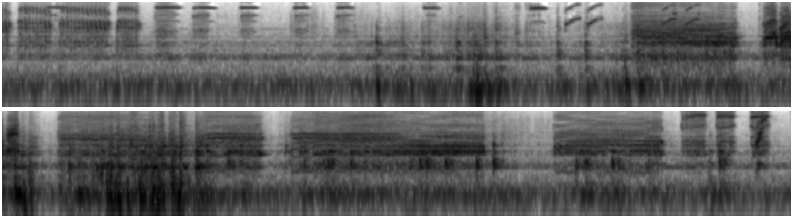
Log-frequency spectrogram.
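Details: Two great tits exchange threats in a nesting box: a run of thin, very high repeated notes and a few quick chirps, then long harsh, rasping, scratchy threat bursts.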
